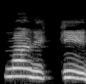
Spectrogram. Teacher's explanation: Kata Maliki huruf mim makhrajnya itu di bibir. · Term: huruf lam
